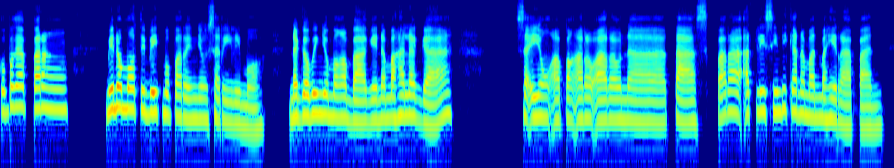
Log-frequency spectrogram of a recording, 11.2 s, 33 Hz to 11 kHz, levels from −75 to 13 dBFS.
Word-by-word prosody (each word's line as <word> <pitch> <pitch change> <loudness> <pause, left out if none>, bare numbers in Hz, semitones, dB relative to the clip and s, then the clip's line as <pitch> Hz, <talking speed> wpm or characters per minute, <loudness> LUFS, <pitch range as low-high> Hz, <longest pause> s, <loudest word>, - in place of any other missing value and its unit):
kumbaga 275 +4 +1
parang 260 -2 +2 0.5
mino-motivate 250 -3 +5
mo 215 - 0
parin 190 -3 -1
'yung 185 -1 -3
sarili 170 -5 -4
mo 135 0 -5 0.3
na 195 - +4
gawin 215 +1 +3
'yung 205 - -3
mga 195 -1 +1
bagay 170 0 +2
na 185 - 0
mahalaga 190 -2 0 0.8
sa 205 -5 -2
iyong 195 0 0 0.2
pang-araw-araw 180 -1 0
na 175 -1 -2 0.5
task 165 -2 0
para 220 +4 +2
at 215 0 -2
least 235 0 -2
hindi 235 +2 -1
ka 235 - +1
naman 200 -3 -1
mahirapan, 145 -6 -3
195 Hz, 145 wpm, -23 LUFS, 175-225 Hz, 0.8 s, mino-motivate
